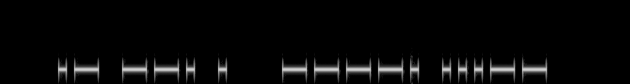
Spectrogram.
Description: Morse code, heard as a keyed tone, about 15 wpm, 700 Hz. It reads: AGE 93
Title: K1USN SST QSO Practice 15wpm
